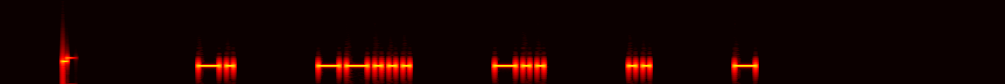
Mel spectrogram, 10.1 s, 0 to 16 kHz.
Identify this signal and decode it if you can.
Morse code, heard as a keyed tone, about 17 wpm, spaced as for 8 wpm, 700 Hz. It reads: N7DIT
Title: USA Call Signs - 5 Characters - 4x Character Spacing - 17wpm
